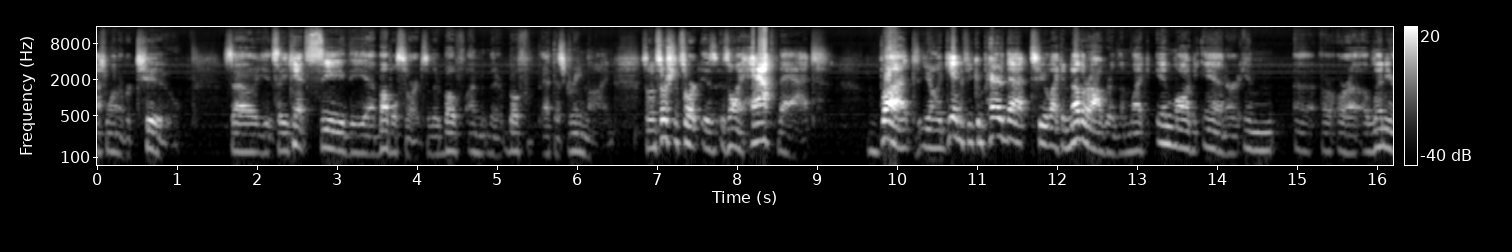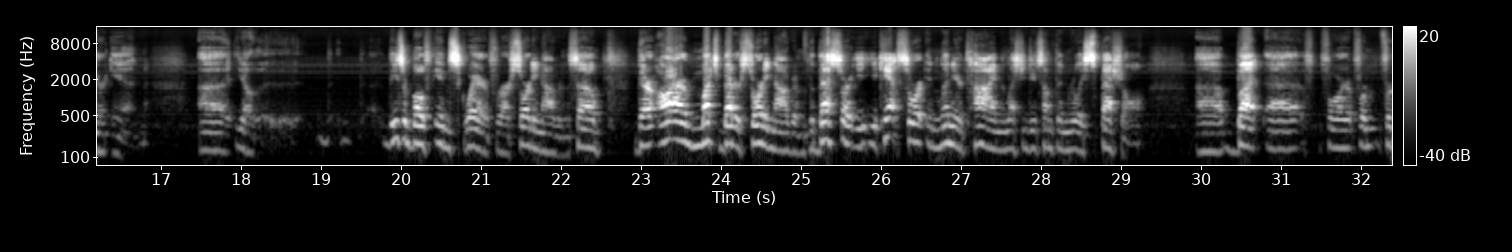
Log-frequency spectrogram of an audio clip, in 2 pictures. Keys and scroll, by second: 11.5 Page_Down.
